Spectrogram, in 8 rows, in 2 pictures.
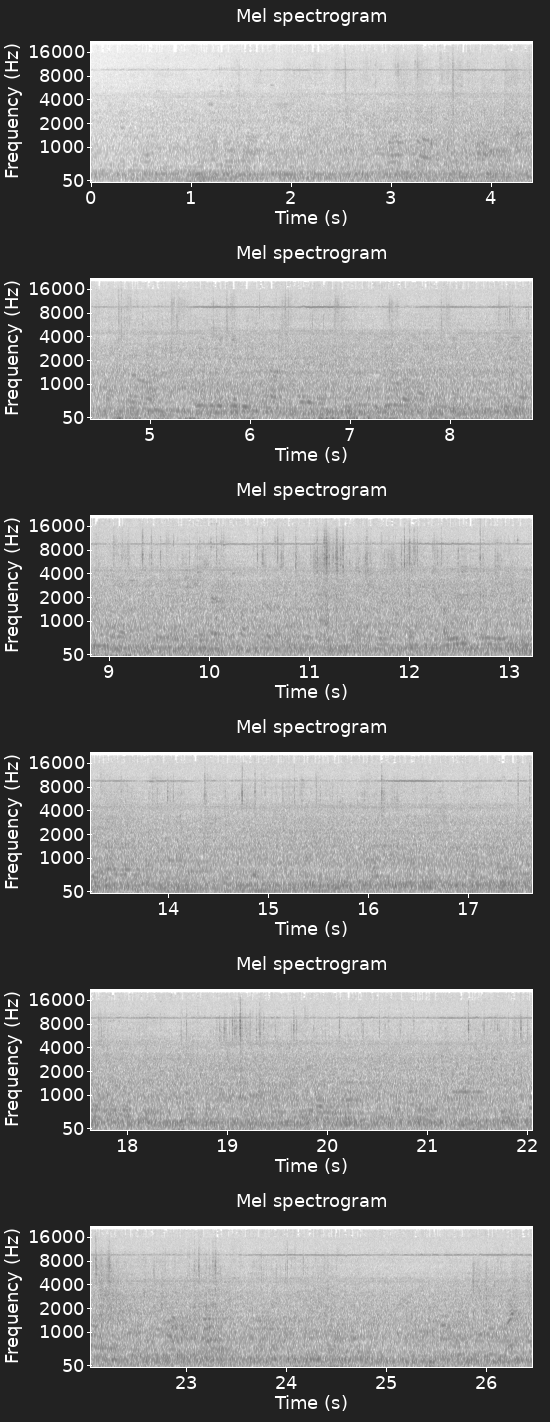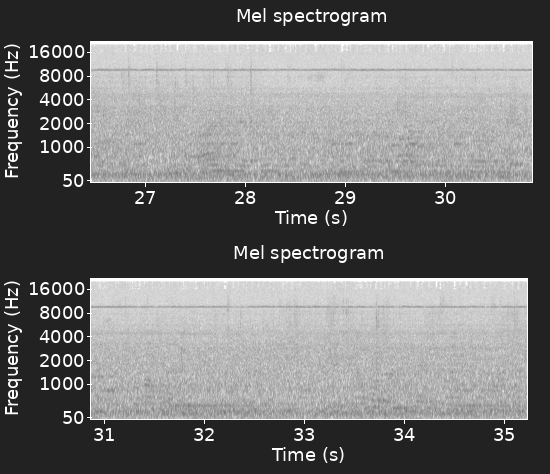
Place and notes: Rotuaarinaukio, Oulu, Finland - Slow day in Oulu
Ambiance in the centre of Oulu on the first proper summer weekend of 2020. Rather quiet as people spend their time elsewhere. Zoom h5 with default X/Y module.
